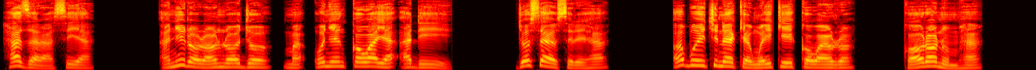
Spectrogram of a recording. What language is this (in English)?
Igbo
